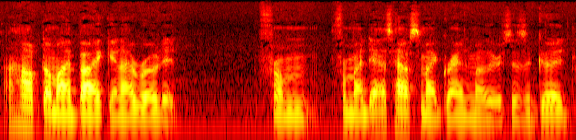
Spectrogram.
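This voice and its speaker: A man's voice: fairly low pitch, steady tone, normal speed. A man telling a personal story in a loose, rambling way, often restarting sentences and leaning on "you know" and "I was like".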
